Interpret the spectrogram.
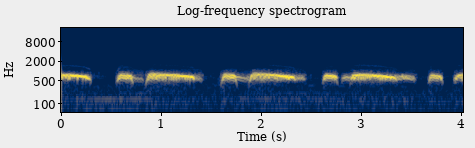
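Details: Spotted dove calling as a trapping decoy: a rapid run of short clipped notes alternating with long steady coos, almost continuous, about one phrase per second.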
